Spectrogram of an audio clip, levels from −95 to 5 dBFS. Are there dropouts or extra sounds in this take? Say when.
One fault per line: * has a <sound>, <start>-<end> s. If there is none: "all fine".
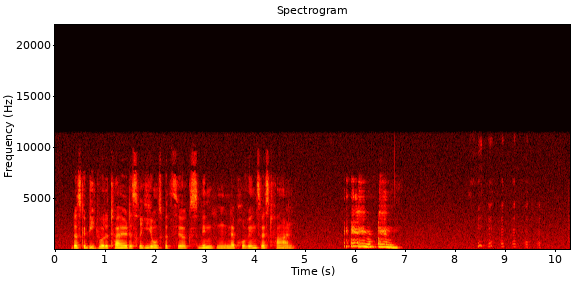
* has a throat clearing, 5.8-7.0 s
* has a laugh, 8.3-9.8 s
